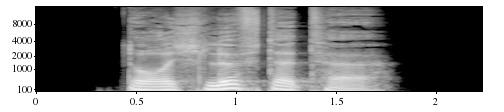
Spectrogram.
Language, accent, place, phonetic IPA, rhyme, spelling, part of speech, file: German, Germany, Berlin, [ˌdʊʁçˈlʏftətə], -ʏftətə, durchlüftete, adjective / verb, De-durchlüftete.ogg
- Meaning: inflection of durchlüften: 1. first/third-person singular preterite 2. first/third-person singular subjunctive II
